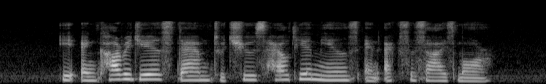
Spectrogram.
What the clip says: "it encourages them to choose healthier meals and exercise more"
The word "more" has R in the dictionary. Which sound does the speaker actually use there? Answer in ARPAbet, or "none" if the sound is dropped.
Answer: R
